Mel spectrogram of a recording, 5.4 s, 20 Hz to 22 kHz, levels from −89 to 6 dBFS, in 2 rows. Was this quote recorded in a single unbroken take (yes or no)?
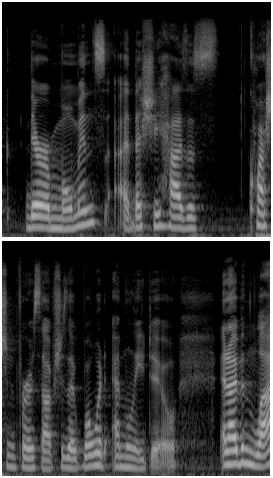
yes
